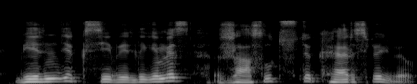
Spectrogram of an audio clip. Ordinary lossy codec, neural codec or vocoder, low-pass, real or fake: none; codec, 16 kHz, 4 kbps, X-Codec, HuBERT features, trained on balanced general audio; none; fake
